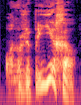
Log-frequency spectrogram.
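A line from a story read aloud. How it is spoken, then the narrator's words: Lowered to whisper. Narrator (Russian): Чарли понизил голос до шепота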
